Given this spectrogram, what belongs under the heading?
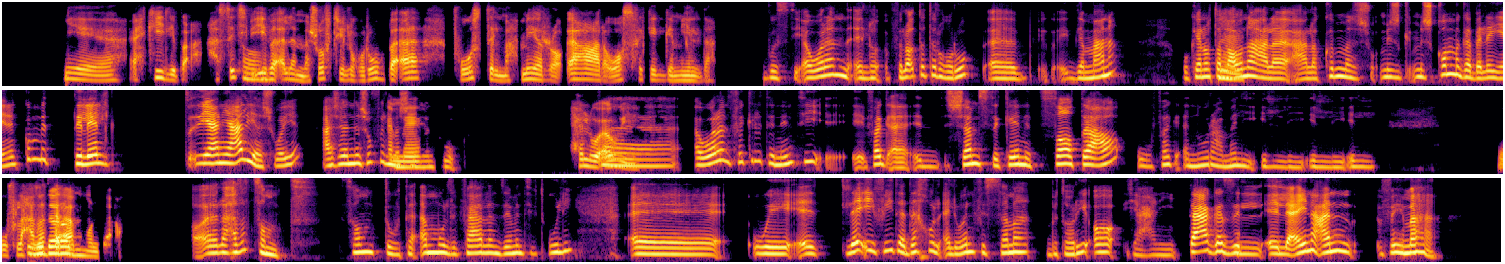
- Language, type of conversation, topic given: Arabic, podcast, إيه أجمل غروب شمس أو شروق شمس شفته وإنت برّه مصر؟
- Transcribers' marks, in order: none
